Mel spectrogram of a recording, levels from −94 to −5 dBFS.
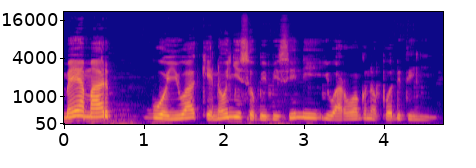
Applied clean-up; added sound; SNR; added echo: classical method log-MMSE.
